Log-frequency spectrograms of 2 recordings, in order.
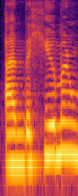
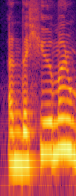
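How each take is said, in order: No difference in how they are said.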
